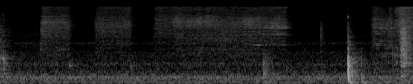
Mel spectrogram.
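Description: Several short, sputtering hisses from a nearly empty aerosol can of cooking spray, weak and uneven, followed by a sharp clink of metal.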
